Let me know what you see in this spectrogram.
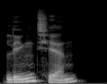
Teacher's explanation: This is pronounced with two rising tones.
